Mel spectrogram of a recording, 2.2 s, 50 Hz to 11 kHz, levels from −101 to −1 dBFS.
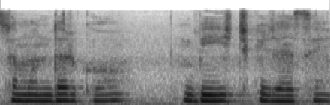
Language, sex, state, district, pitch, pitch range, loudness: Hindi, female, Uttar Pradesh, Shamli, 200 Hz, 195-200 Hz, -15 LUFS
